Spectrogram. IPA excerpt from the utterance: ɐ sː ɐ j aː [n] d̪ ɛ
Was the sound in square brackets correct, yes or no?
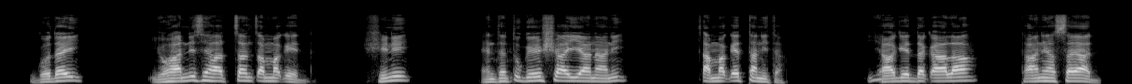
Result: no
